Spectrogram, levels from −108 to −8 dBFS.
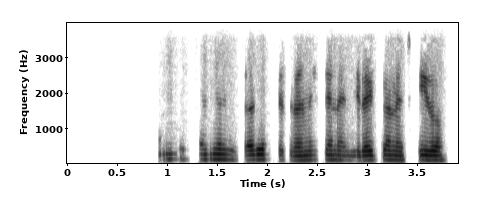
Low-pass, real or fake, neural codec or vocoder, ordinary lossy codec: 3.6 kHz; real; none; Opus, 64 kbps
